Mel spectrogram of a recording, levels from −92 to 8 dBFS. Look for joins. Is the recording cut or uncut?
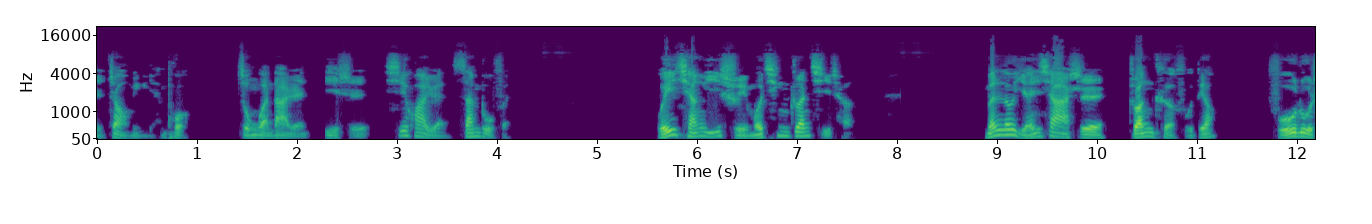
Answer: cut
